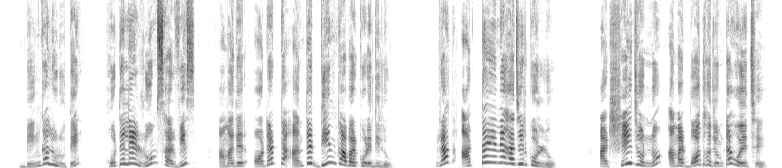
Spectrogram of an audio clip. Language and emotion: Bengali, angry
